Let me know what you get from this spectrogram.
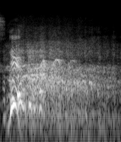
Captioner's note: crowd laughing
